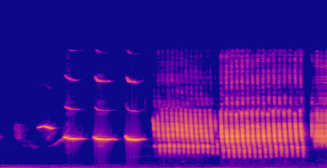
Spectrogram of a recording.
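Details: Spanish Timbrado canary training song: a few clear, high whistled notes, then fast, buzzy rolling trills, with a faint low hum underneath.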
